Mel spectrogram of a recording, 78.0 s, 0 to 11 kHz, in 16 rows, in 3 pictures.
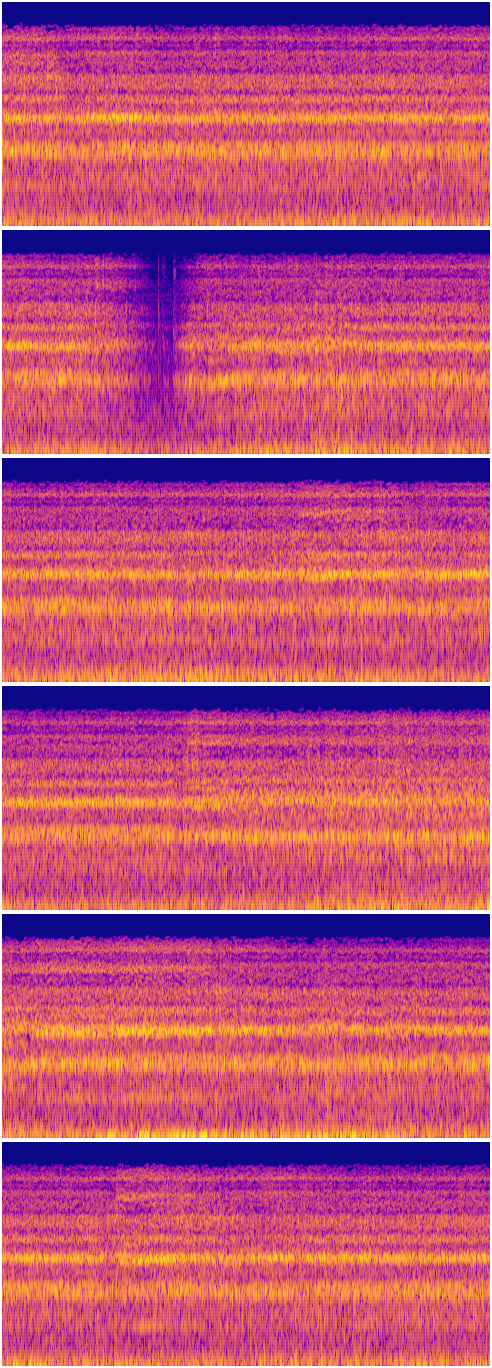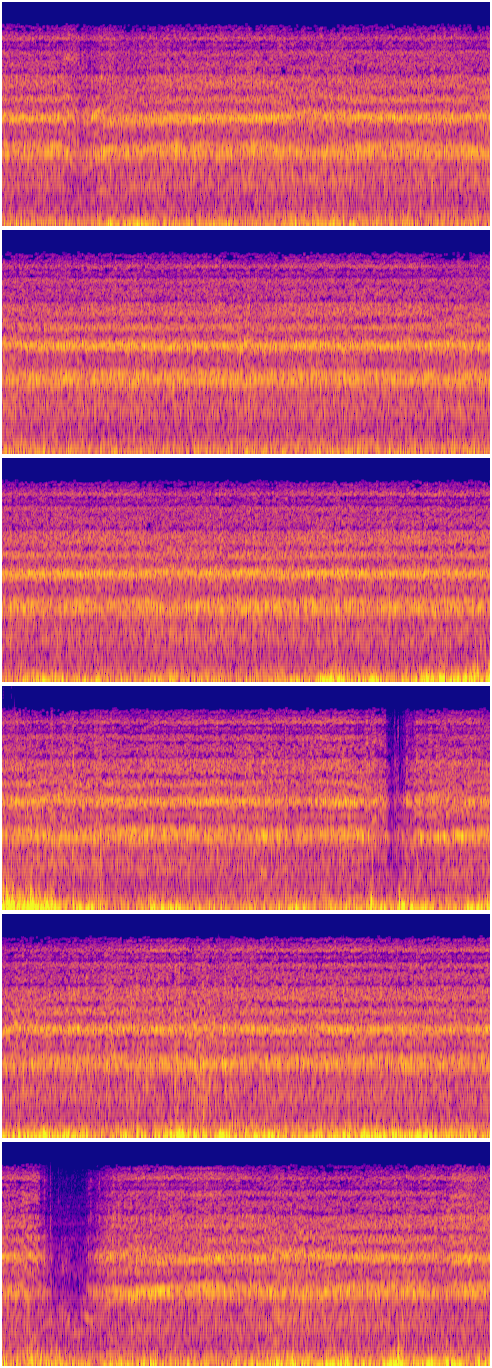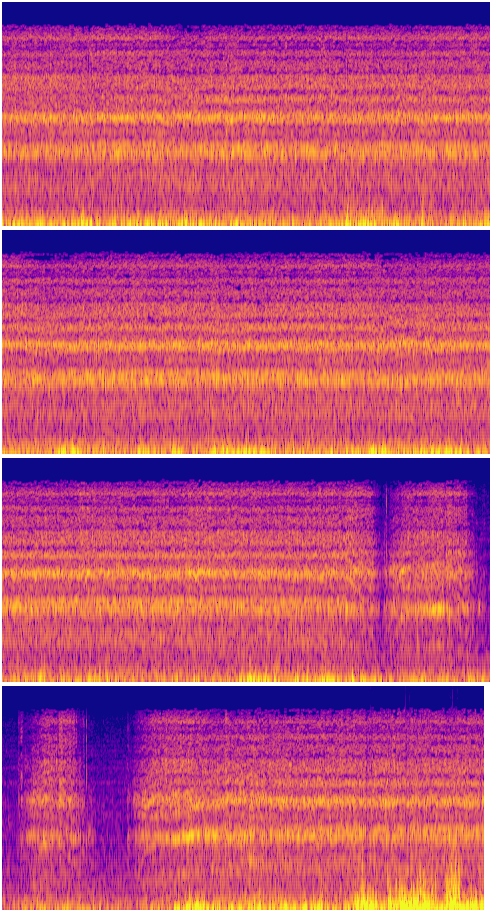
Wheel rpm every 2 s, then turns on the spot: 160, 160, 150, 110, 160, 160, 160, 160, 160, 160, 160, 160, 160, 160, 160, 150, 160, 160, 160, 160, 160, 160, 160, 150, 150, 160, 150, 100, 160, 160, 160, 160, 160, 160, 160, 150, 60, 100, 160.
none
